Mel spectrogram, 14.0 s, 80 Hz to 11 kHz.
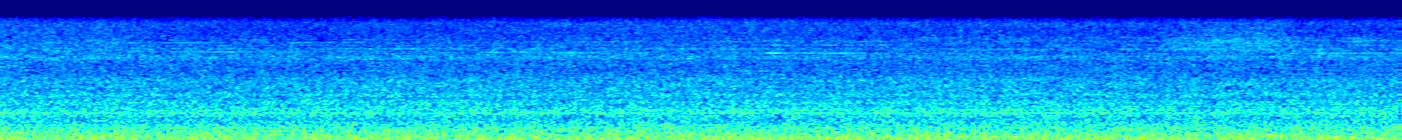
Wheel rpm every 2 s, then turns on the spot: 0, 0, 0, 0, 0, 0, 0.
none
